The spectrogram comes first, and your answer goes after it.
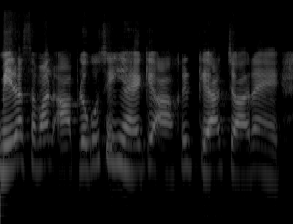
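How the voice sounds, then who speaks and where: Bright and sharp, a woman's fairly high voice moves at a moderate pace with ordinary pitch variation. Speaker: talk show host. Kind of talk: live call-in political talk show.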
